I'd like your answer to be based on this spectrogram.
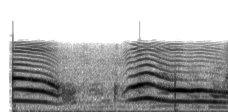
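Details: Newborn baby boy on the second day of life crying quite loud: a clear cry in two strong bursts with a brief breath between; a normal vigorous newborn cry.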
